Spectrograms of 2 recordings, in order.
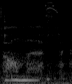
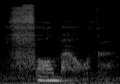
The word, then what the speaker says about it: Falmouth: oh there's one falmouth i think this is pronounced falmouth even though part of me would love to call it like fall mouth falmouth oops it's in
